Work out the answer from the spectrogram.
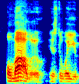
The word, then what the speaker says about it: Omalu: Uh, and then the next line is um, the way Bill says it is Um, but we know it's Omalu is the way you pronounce it.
